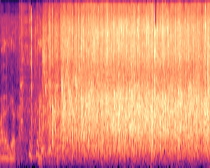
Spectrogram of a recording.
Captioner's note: applause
